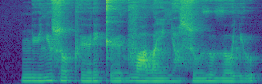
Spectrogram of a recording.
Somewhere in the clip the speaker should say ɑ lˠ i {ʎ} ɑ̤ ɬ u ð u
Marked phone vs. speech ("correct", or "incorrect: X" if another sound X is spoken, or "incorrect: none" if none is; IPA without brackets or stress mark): correct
